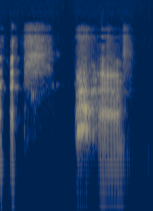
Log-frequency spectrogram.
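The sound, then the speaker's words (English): A dog barking: a few short, sharp yelps followed by one longer, louder, mid-pitched bark, with brief voice sounds nearby. “Sorry about that. That's my dog.”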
